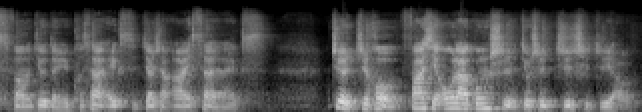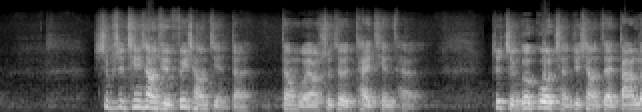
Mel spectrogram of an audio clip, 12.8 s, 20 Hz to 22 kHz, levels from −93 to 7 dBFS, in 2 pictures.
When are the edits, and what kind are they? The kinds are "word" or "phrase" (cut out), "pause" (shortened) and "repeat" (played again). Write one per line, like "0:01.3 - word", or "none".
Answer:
none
